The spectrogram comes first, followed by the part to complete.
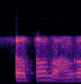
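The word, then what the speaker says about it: Sotolongo: My name is Sto Longo. I'll spell that.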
